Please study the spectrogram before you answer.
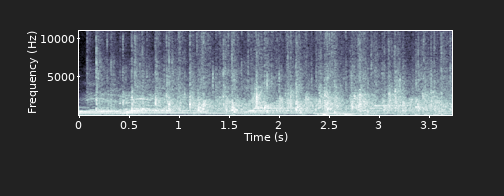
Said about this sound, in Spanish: Si va a aplaudir, aplaude fuerte.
